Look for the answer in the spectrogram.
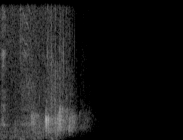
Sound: applause

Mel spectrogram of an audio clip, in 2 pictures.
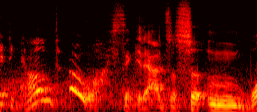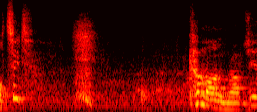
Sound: sniffs

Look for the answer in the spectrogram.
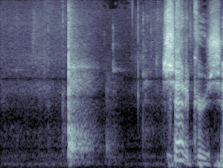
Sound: gavel tap

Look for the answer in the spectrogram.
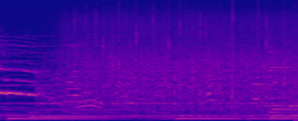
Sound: applause

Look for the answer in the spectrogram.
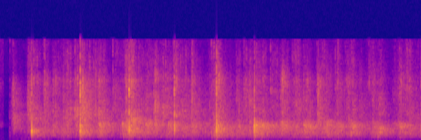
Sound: applause

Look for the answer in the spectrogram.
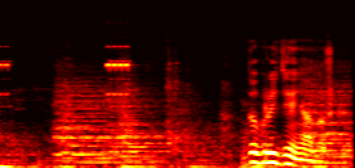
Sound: phone rings

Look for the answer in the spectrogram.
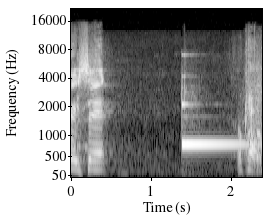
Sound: ding

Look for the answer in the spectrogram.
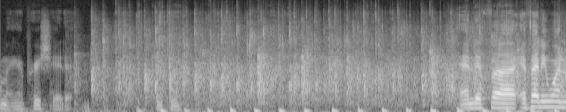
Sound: applause

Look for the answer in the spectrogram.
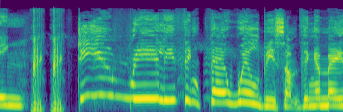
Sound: snorts

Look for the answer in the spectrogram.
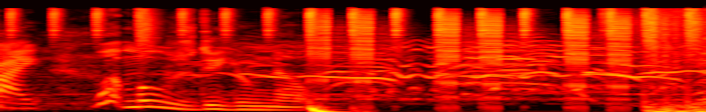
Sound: cheers

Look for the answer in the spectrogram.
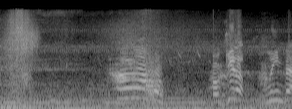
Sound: man screams

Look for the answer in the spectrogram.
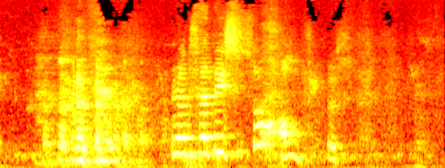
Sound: laughter

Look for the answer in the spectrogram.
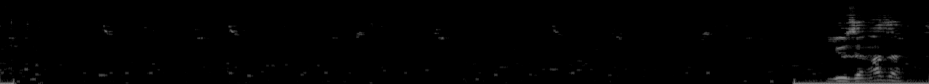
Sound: birds chirping

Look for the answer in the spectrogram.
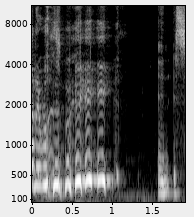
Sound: Nancy laughs

